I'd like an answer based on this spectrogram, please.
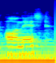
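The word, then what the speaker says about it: honest: कैन सी N Apple an ऑनेस्ट main okay where H is silent I will discuss this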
